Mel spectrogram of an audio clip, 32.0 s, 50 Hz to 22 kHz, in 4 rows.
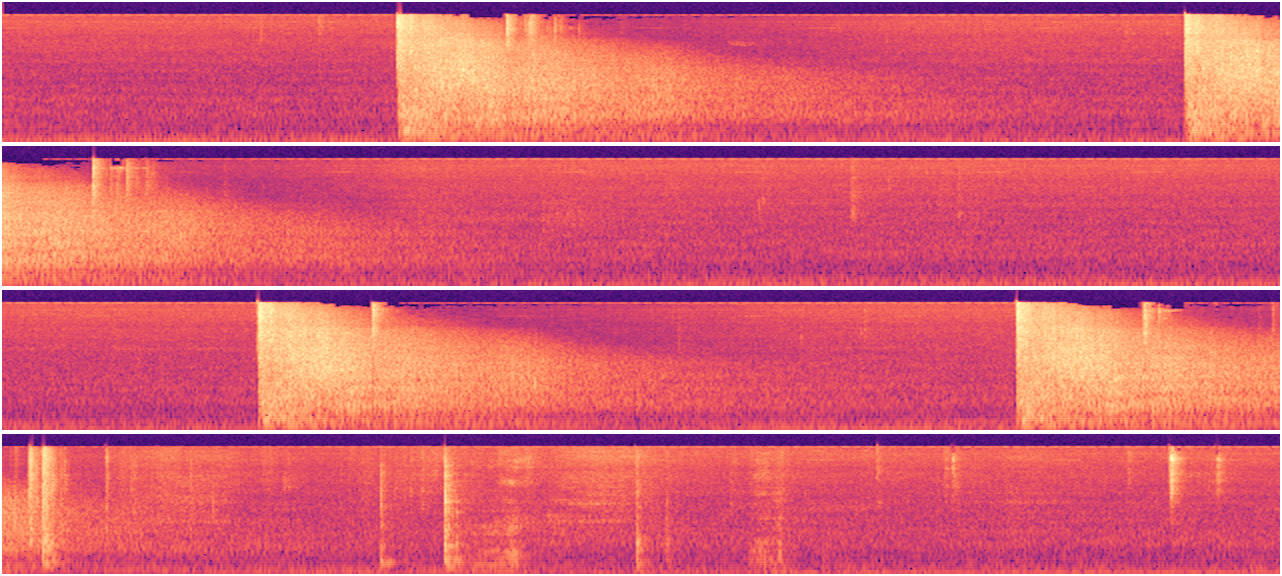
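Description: Four single shots from an AR-15-style rifle, spaced several seconds apart, each followed by a long echo fading over about two seconds. A few light clicks and knocks follow the last shot.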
